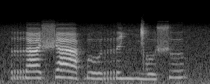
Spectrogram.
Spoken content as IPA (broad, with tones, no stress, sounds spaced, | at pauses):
r a˧ ʃ a˦˨ ɓ o˨ r ə˧ ɲ ŋ͡ǀ o˨ ʃ ʊ˦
